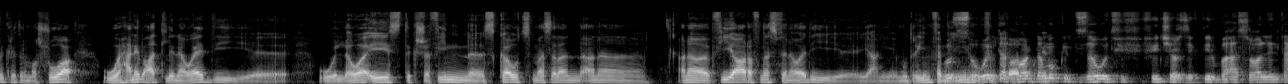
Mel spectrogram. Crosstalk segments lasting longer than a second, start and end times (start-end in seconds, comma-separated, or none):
9.4-10.6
